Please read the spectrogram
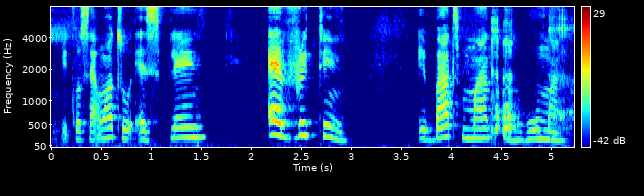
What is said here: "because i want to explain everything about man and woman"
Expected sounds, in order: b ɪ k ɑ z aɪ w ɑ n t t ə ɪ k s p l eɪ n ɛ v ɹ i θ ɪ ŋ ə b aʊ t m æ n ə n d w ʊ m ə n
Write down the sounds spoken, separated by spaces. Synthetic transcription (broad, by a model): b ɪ k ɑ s aɪ w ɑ n t t ə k s p l eɪ n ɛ v ɹ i t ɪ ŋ ə b aʊ t m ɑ n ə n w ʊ m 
